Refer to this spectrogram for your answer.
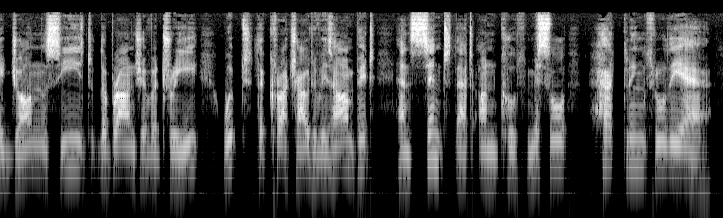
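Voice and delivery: ordinary delivery, nothing marked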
